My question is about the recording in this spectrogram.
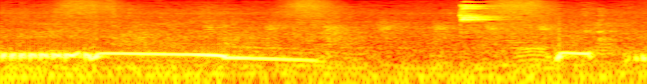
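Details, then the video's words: White or brown dove cooing: a pulsing opening, then a long, smooth, low note that slowly falls. After a short pause a brief coo follows, with a soft rustle before it. "PERBEDAAN SUARA ANGGUNGAN BURUNG PUTER PUTIH DENGAN PUTER COKLAT"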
